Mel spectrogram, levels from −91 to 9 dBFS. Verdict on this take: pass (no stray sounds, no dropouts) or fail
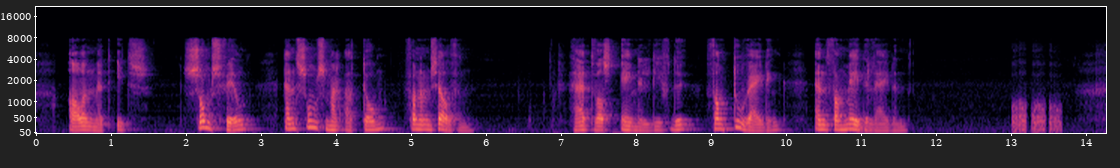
fail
